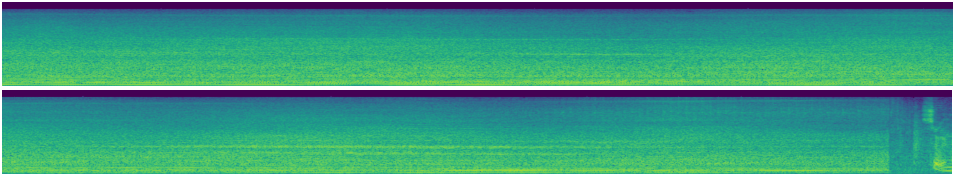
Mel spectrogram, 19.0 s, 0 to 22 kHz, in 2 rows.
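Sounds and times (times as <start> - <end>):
train diesel engines droning: 0.0 - 18.4.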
